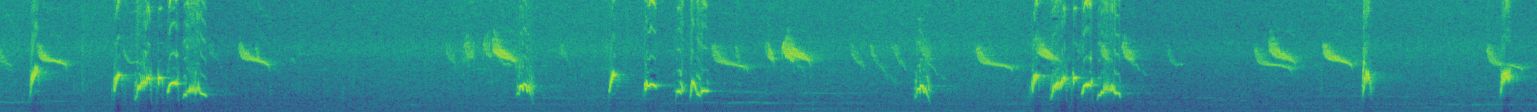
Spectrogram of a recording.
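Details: Red-whiskered bulbul song, played to excite other birds: bursts of loud, rich, bubbly warbled notes in short phrases roughly every two to three seconds, with faint thin rising chirps from other birds behind.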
